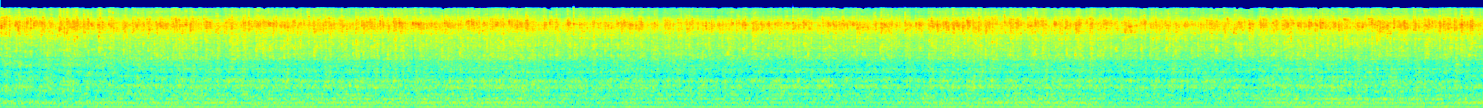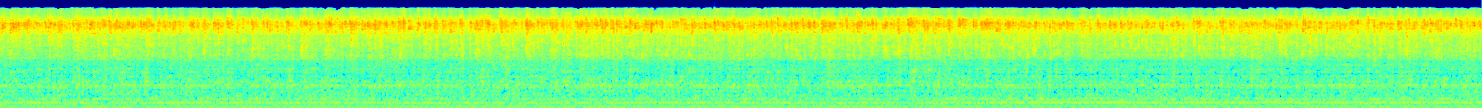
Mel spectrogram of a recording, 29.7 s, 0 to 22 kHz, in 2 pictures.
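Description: Big-block Chevy V8 with a radical cam and open exhaust idling steadily in a 1973 Corvette.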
